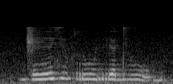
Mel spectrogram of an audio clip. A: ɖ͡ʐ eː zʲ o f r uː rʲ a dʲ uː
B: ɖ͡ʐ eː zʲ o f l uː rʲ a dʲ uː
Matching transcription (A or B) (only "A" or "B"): A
